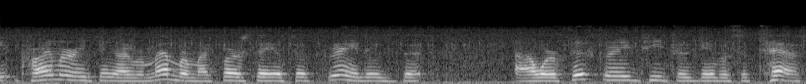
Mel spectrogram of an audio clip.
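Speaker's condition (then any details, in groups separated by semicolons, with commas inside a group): Cerebral palsy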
